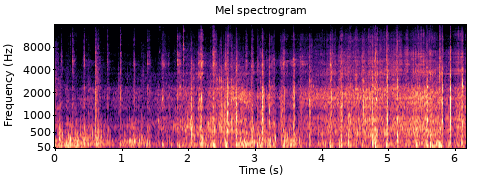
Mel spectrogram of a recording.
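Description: Small hard wheels roll and clatter on concrete.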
